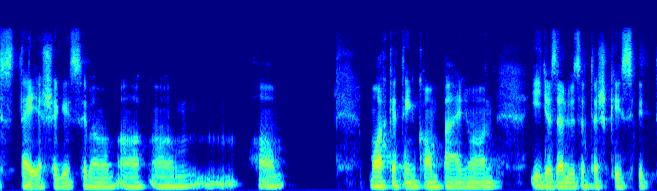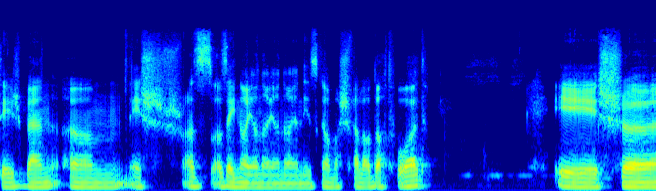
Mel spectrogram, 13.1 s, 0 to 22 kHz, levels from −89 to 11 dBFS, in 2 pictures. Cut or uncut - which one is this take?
uncut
